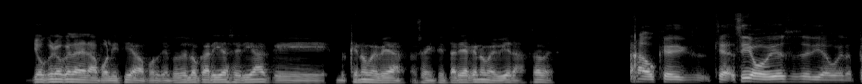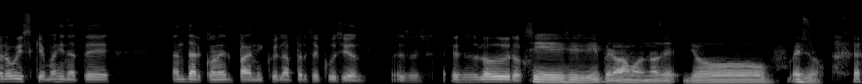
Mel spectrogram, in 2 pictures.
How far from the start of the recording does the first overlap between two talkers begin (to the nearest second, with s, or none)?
none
